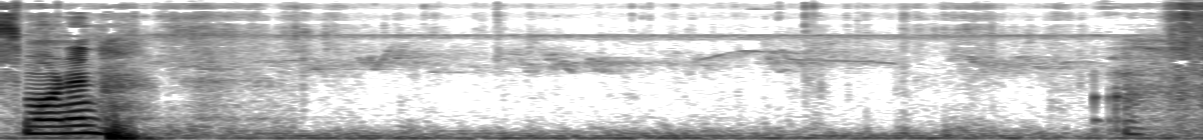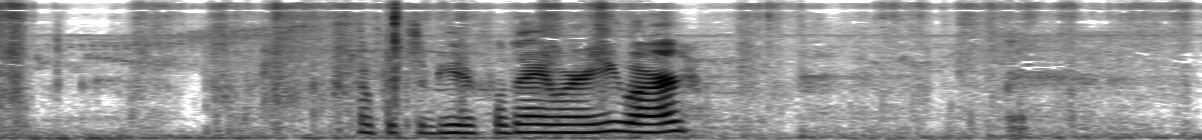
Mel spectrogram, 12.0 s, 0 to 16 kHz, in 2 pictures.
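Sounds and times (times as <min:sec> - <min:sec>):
quiet outdoor background: 0:00.0 - 0:12.0
rustling of tomato plants: 0:00.0 - 0:12.0.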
